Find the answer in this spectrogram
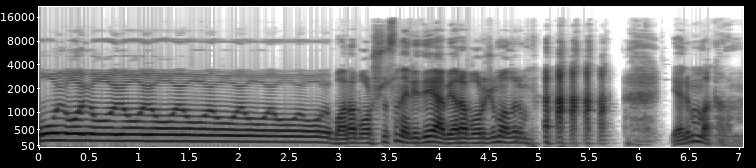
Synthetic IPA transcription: ojojojjojojojojojjbanabo̞ɾʃlˠusunelʲid̪ijabijaɾabo̞ɾd͡ʒumalˠɯɾɯm | ɟelʲimbakʰa̰lˠɯm

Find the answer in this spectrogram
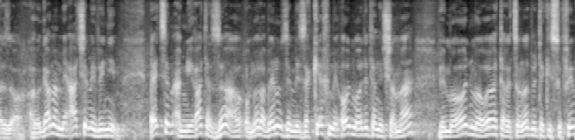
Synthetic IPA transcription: zoa̰ʁa̰valɡamameʔatʃeme̞vinim | ʔet͡se̞ma̰miʁat̪hazoaʁo̞̰meʁabe̞nuzeme̞zakeχme̞ʔo̞dmeo̞detane̞ʃama | ve̞meo̞dme̞o̞ʁe̞ʁet̪aʁet͡so̞no̞tveetakisufim

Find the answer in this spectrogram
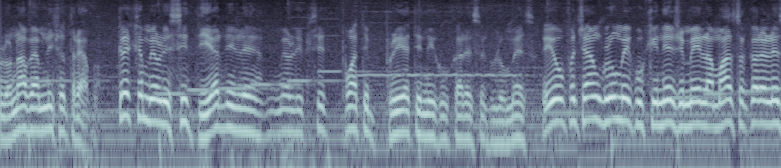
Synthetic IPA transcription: lonavɛamniʃot̪ɾa̰ba̰ | kɾɛkamiolisid̪iɛɾnilɛmiolisi | poat̪ipɾiet̪inikukaɾɛseɡlumɛsiofat͡ʃamɡlumɛjkukinɛʒimɛlamasakaɾɛlɛ

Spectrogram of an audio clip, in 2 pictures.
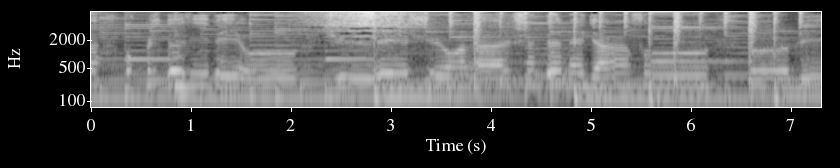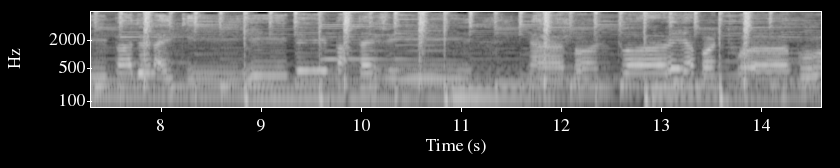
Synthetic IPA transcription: puʁpid̪əvid̪eo | t̪yɛsyʁlaʃɛnd̪əmeɡãfo | ublipad̪əlajki | ed̪epaʁt̪aʒe | la | bɔnt̪waelabɔnt̪wapu

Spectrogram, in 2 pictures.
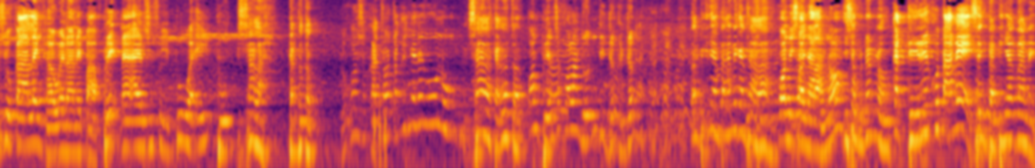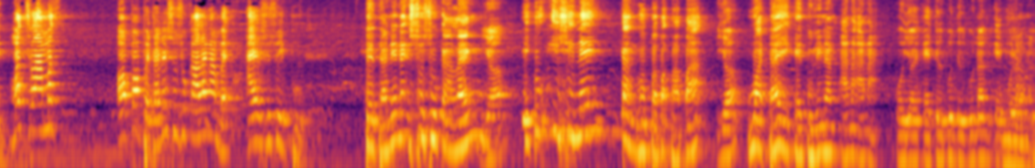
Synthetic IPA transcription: susukalɛŋɡa̤wenanepab̥ɾɪʔ̚naaɪrsusuib̥uwɛʔib̥usalah | ɡ̥aʔd̪ət̪ək̚ | jokuɾusŋɡ̥aʔt͡ʃɔt͡ʃɔkiɲənɛŋunusalahɡ̥aʔt͡ʃɔt͡ʃɔkkɔnb̥i̤jansəkɔland̪ot̪d̪idəŋɡəɖəŋt̪apikəɲat̪aːnekansalahkɔndisɔɲalahnɔisɔbənərnɔkəd̥i̤ɾikut̪anesɪŋd̪ad̪iɲat̪anemət̪̚səlamət̪̚ | ɔpɔb̥e̤d̪̥anesusukalɛŋambɛʔaɪrsusuib̥u | b̥e̤d̪̥a̤nenɛʔsusukalɛŋjit̪uisinekaŋɡob̥apaʔb̥apaʔjɔwad̪̥a̤eɡajd̪̥ulilananakana̰ʔ̚ | ojɔɡaed̪̥əlpunt̪əlpunankabṵ

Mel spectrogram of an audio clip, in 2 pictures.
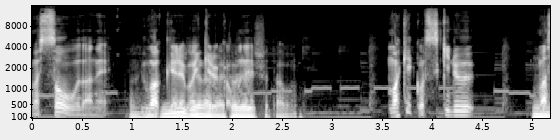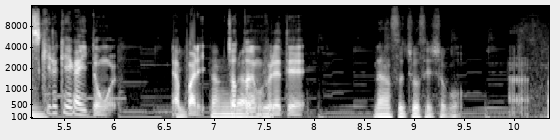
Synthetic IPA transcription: maso̞ːd̪a̰nḛ | ɯ̟makɯɯjaɾeanaɡɾɯɾaikt̪oɾid̪esot̪ʰabɯ̟̰̃ŋ | make̞kːo̞ːsɨ̥kʲiɾɯ̟ | ɯ̃masɨ̥kʲiɾɯ̟ke̞ːɡaiːt̪o̞ːmo̞̰ɯ̟ | jʔa̰ipːaɾʲḭt̪ːãŋt͡ɕooemo̞ɸɯ̟ɾe̞t̪e̞ | nãɰ̃sɨt͡ɕo̞ːseːɕoko̰ | ɯ̰̃

